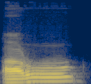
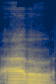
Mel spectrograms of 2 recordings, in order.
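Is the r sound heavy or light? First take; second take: heavy; light. First: The r is heavy and resonant, mouth hollowed. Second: The r is light, tongue tip near the teeth. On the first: "si on veut gonfler la lettre, on crée le vide dans la bouche pour que ça, fait, ça résonne" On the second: "lire la lettre avec légèreté normale"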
